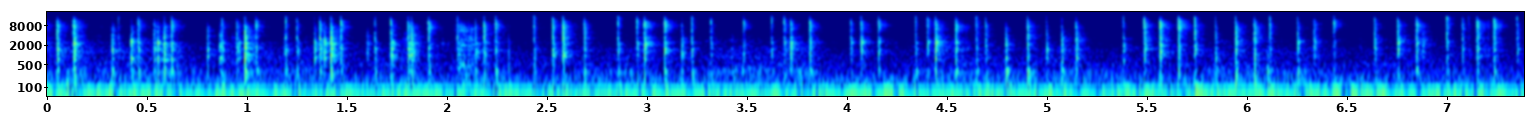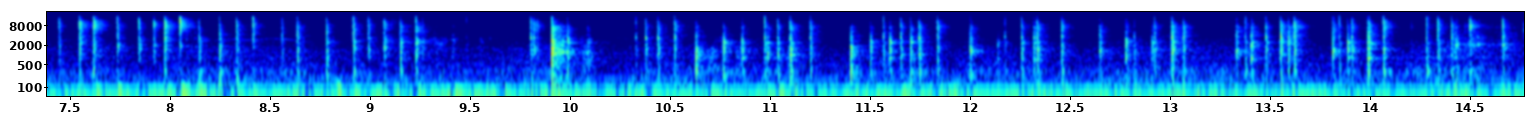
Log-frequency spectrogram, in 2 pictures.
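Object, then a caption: Soft plastic cosmetic tube. Long acrylic nails tap and scratch a red soft plastic cosmetic tube, both hollow and filled. Rapid, dry, bright clicks and light scratching run continuously and quietly up close, each tap dying away almost instantly.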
